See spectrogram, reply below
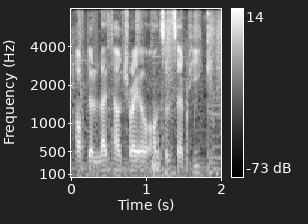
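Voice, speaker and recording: Music plays clearly behind a man with a deep, low voice. He narrates a trail running vlog from a script, keeping a measured and matter-of-fact delivery. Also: little pitch movement.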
